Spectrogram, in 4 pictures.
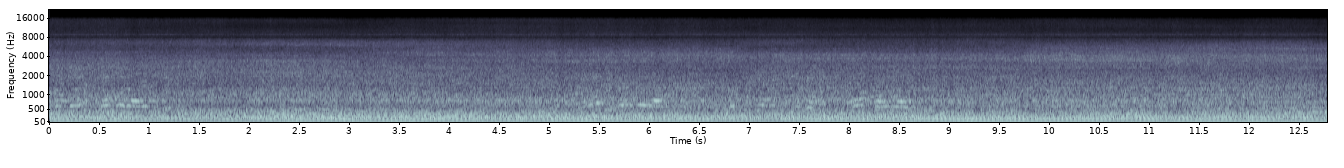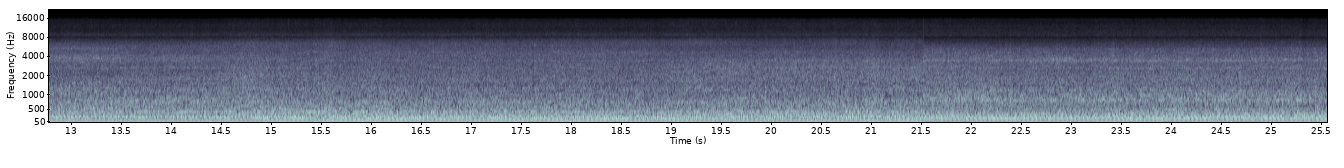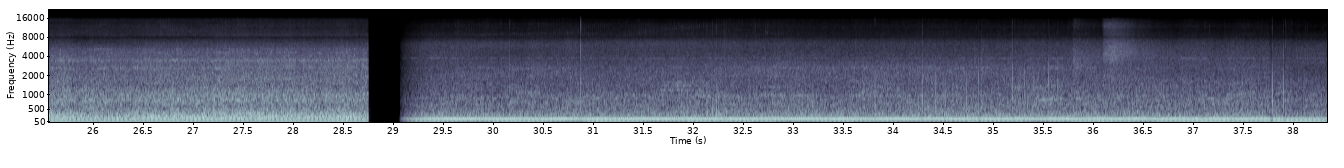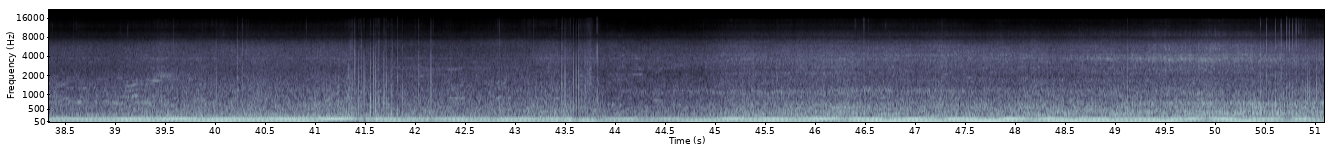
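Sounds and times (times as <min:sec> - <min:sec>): train mechanical hum: 0:00.0 - 0:51.0.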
